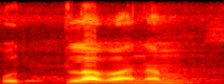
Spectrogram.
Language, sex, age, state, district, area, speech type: Sanskrit, male, 30-45, Karnataka, Dakshina Kannada, rural, read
